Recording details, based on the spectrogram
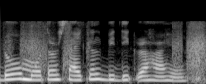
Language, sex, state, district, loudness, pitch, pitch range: Hindi, female, Arunachal Pradesh, Longding, -14 LUFS, 210 Hz, 195-225 Hz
